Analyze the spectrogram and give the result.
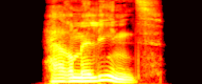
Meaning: genitive of Hermelin
- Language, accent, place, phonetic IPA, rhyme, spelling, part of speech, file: German, Germany, Berlin, [hɛʁməˈliːns], -iːns, Hermelins, noun, De-Hermelins.ogg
